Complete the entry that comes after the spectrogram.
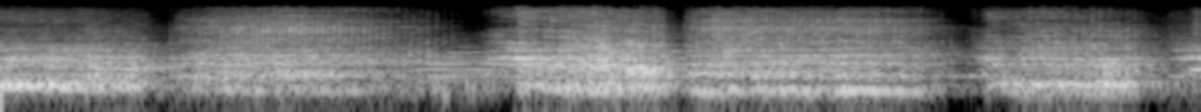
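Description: Tiger roaring and growling in a run of long, rough roars, each about one to one and a half seconds, with short gaps between.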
